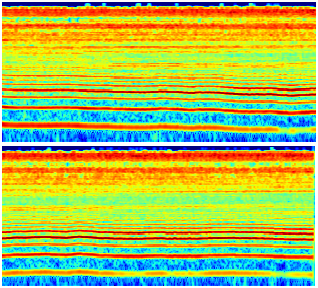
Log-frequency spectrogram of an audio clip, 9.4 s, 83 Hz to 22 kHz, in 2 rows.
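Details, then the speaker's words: 372XP clone chainsaw on stock ignition timing as a baseline: steady, fairly low drone that sags slightly in the cut instead of screaming, only 10,000 rpm under load; owner plans to advance the timing. "okay so the highest I saw it was 10 000 RPMs in the cut that's pathetic"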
